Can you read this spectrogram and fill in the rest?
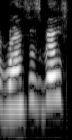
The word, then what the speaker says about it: Roncesvalles: Yo lo pronuncio Roncesvalles porque así es lo como la gente me entiende.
